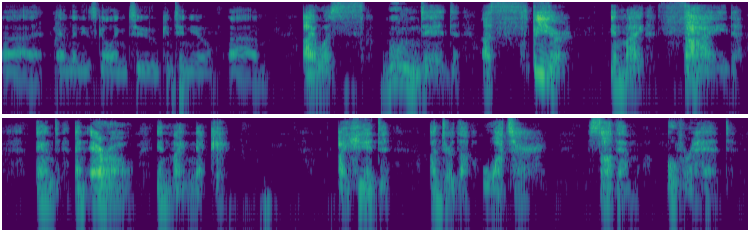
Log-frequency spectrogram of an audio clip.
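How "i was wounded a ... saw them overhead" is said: otherworldly-sounding lizard folk creature voice. Voicing a wounded lizard folk telling who fell first: lizard folk voice. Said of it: "His words sound different".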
